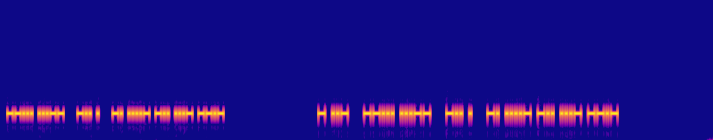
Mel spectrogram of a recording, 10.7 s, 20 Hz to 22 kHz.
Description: Morse code, heard as a keyed tone, about 45 wpm, 700 Hz. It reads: 73 DE N4DVQ TU 73 DE N4DVQ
